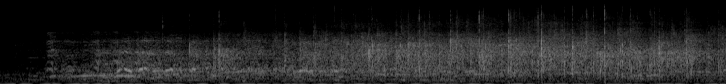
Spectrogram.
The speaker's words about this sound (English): Wow. That's the first applause that I had on that one.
